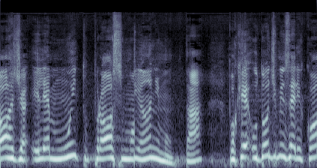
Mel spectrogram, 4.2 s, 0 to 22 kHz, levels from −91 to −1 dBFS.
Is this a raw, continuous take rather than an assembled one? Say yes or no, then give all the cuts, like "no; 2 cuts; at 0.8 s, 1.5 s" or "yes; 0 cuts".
no; 1 cut; at 1.8 s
